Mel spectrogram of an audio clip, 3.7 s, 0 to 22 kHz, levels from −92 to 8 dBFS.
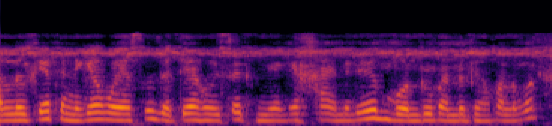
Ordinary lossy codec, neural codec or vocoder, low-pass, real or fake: AAC, 32 kbps; codec, 44.1 kHz, 7.8 kbps, Pupu-Codec; 7.2 kHz; fake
